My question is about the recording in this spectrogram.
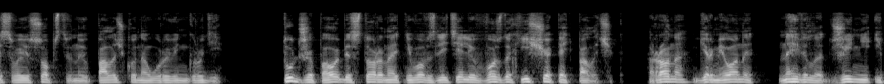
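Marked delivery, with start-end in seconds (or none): none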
